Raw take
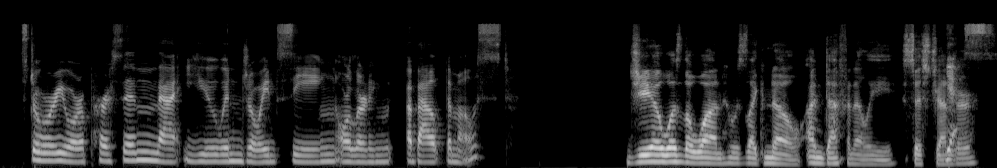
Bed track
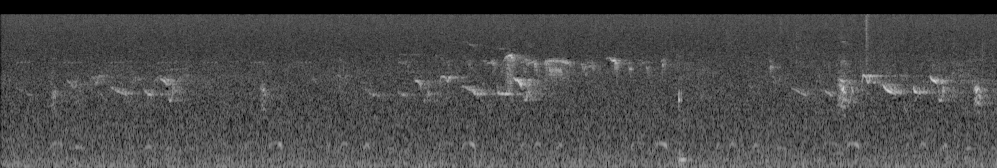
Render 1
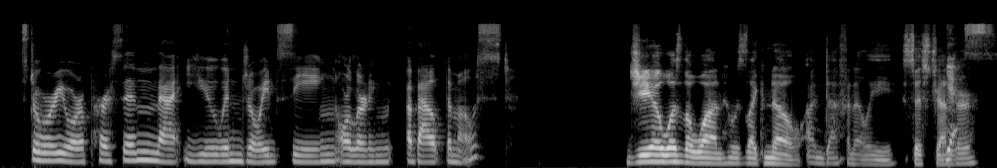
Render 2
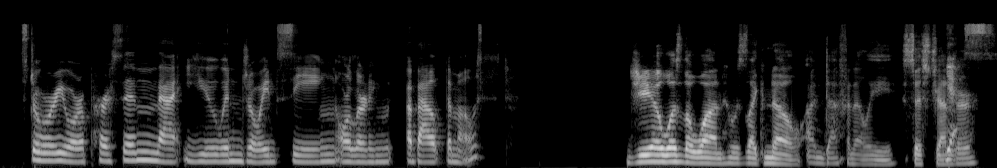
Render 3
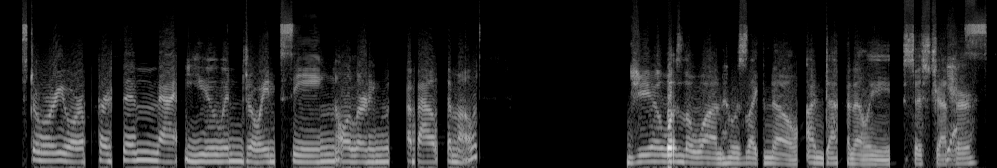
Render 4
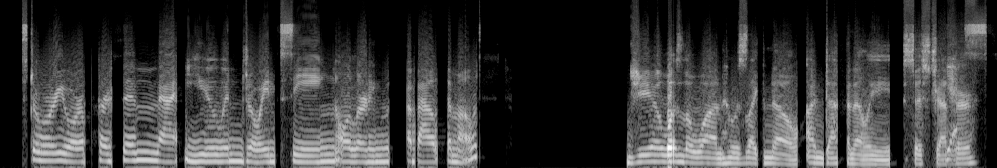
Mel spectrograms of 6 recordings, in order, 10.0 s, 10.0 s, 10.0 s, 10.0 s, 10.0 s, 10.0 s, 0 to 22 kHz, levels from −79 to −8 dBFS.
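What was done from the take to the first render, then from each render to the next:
4.76–6.86 s: peaking EQ 3.7 kHz +9.5 dB 0.95 oct; 7.91–8.75 s: compression 16:1, threshold -33 dBFS
4.81–6.57 s: distance through air 330 m
level held to a coarse grid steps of 21 dB; waveshaping leveller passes 3
trim +9.5 dB; peak limiter -3 dBFS, peak gain reduction 1 dB

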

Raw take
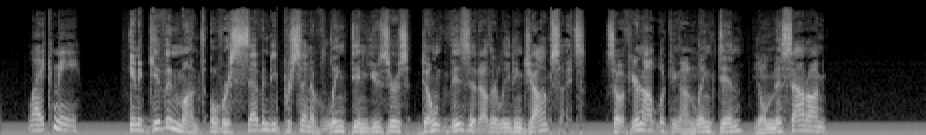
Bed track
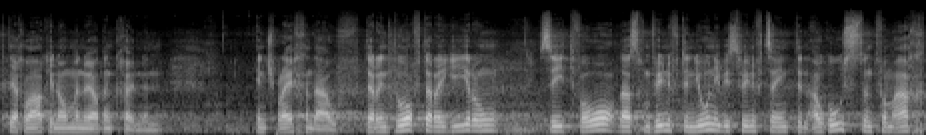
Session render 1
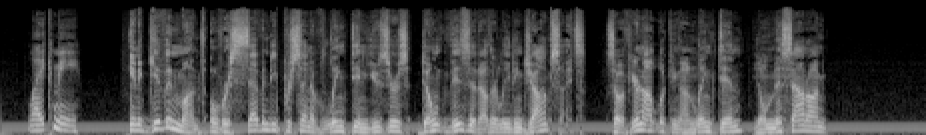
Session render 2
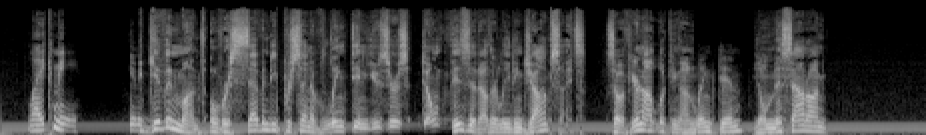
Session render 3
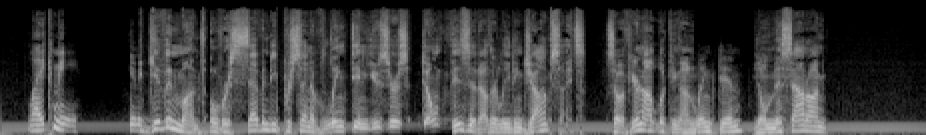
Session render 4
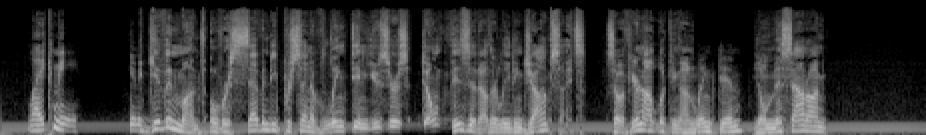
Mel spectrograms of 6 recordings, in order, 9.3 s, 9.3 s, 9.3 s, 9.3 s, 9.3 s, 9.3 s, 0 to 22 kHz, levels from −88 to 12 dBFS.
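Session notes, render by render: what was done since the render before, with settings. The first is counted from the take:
de-hum 50 Hz, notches 2
0.63–1.39 s: band-pass filter 460 Hz, Q 2; 3.29–4.51 s: high-pass 160 Hz -> 570 Hz 24 dB/octave; 6.92–7.53 s: Gaussian low-pass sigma 3.5 samples
level rider gain up to 3 dB; peak limiter -7 dBFS, peak gain reduction 5 dB
trim -2 dB

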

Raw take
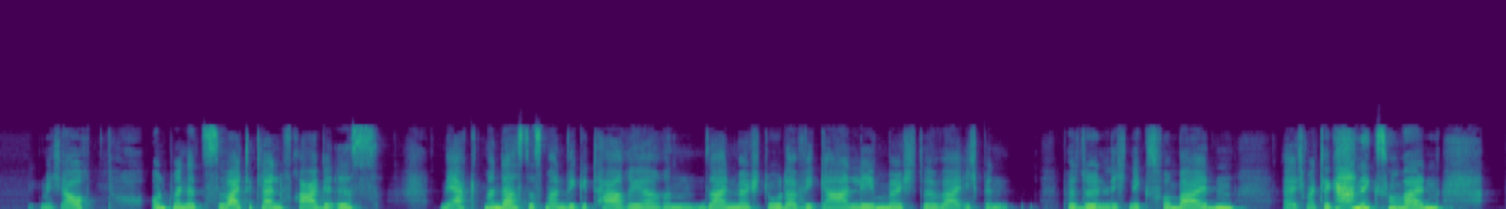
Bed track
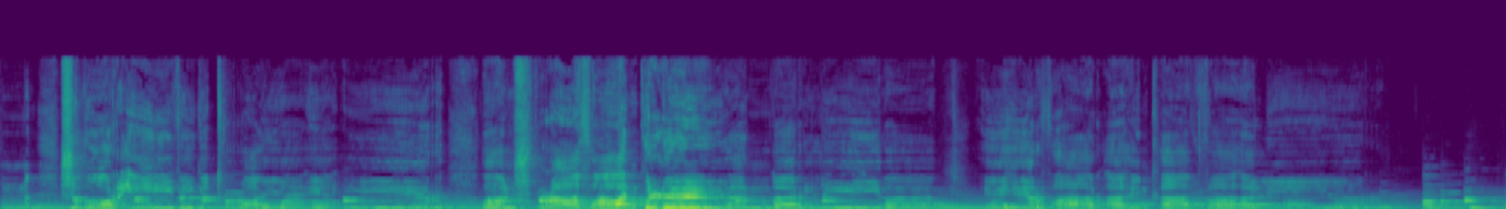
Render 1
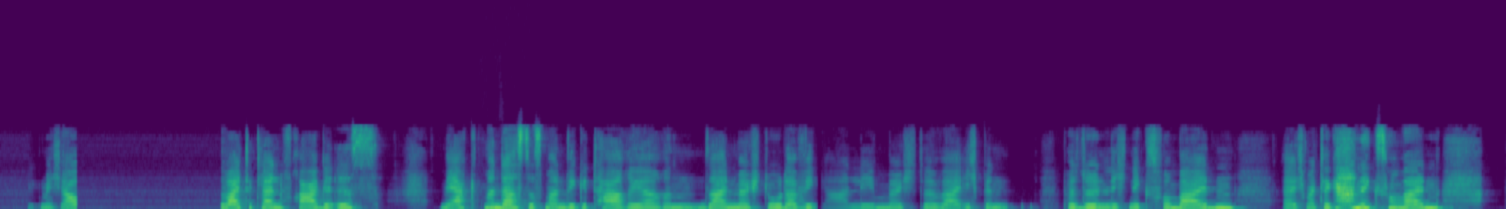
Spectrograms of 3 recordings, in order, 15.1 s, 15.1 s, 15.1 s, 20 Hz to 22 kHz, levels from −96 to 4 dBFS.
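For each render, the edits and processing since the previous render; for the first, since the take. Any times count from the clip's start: 0.76–2.21 s: room tone; 4.78–5.30 s: treble shelf 4.5 kHz +10 dB; 8.17–9.87 s: fade in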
